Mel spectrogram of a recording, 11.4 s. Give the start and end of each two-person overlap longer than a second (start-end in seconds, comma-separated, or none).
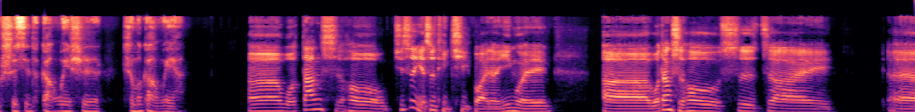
none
